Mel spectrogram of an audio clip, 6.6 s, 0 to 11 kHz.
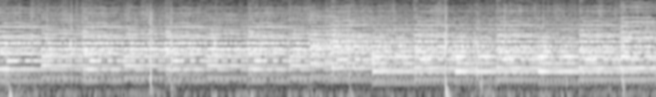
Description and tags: Vinyl Keyboard Loop 73 BPM
chill, music, sound, loop, samples, relaxing, melody, pack, packs, bpm, loops, piano, sample, 73, hiphop, Vinyl, pianos, lo-fi, nostalgic, lofi, jazz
